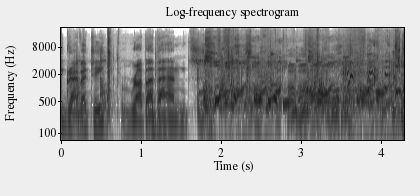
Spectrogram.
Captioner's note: all laugh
